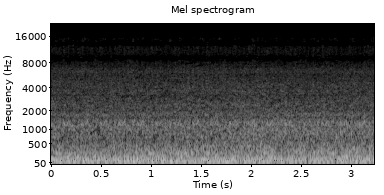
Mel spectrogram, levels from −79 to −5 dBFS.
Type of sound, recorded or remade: recorded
